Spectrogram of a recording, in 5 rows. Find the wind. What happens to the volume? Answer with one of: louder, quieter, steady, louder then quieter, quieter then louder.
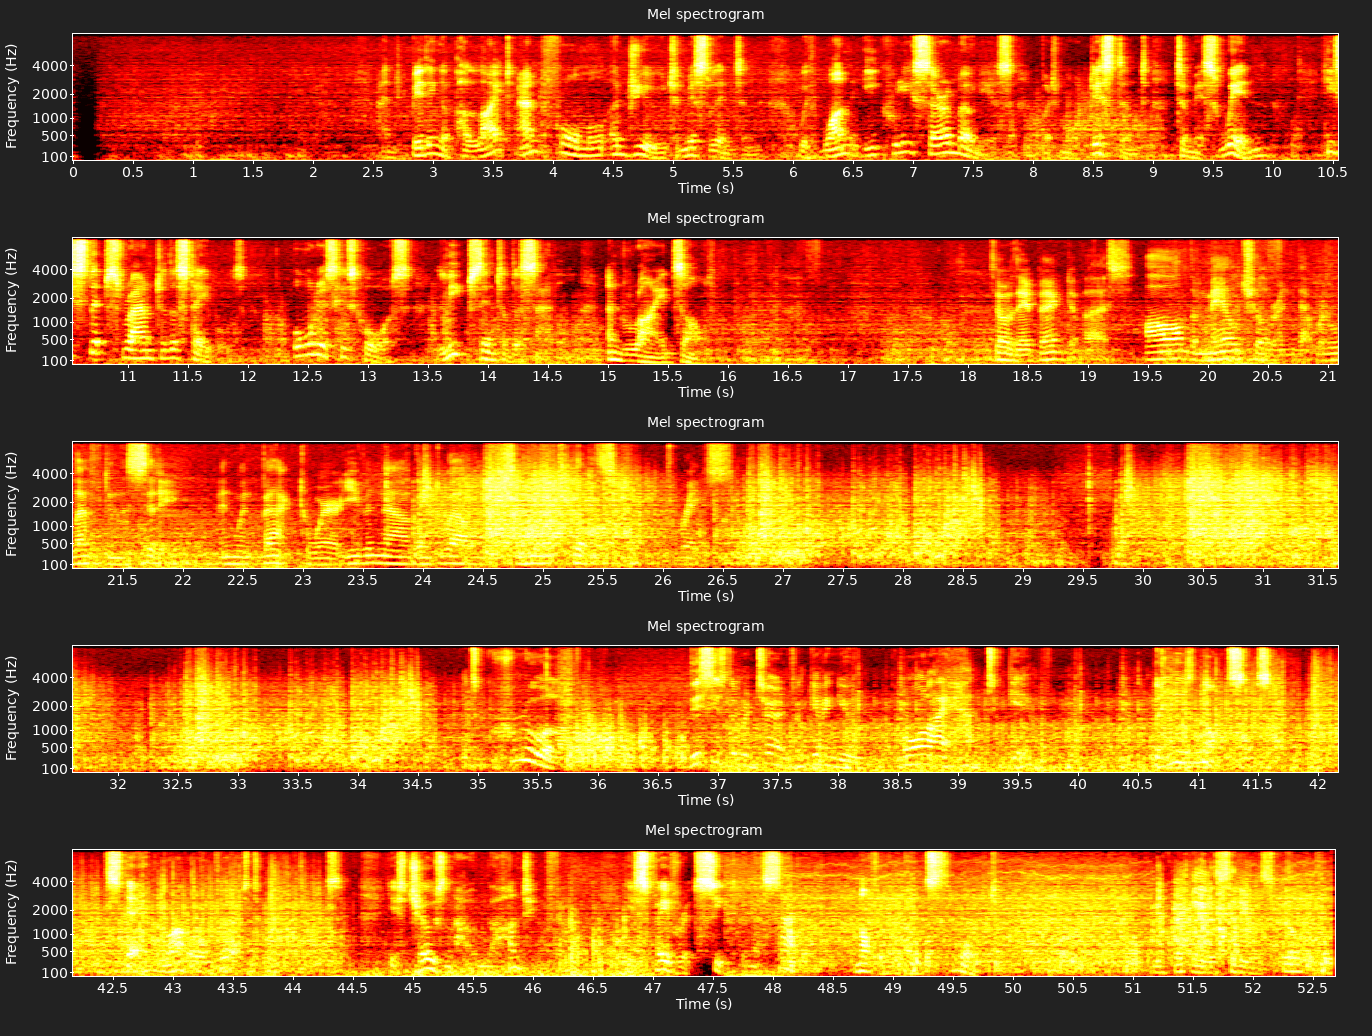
louder.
